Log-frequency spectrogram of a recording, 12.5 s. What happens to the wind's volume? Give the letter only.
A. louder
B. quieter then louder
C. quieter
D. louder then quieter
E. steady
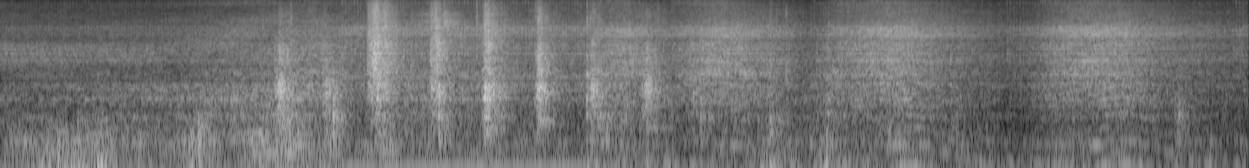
C.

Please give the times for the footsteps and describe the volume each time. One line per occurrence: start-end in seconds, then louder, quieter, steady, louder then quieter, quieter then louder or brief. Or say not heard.
2.7-9.3 quieter.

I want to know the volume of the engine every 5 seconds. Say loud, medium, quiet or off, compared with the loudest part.
medium, loud, loud.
